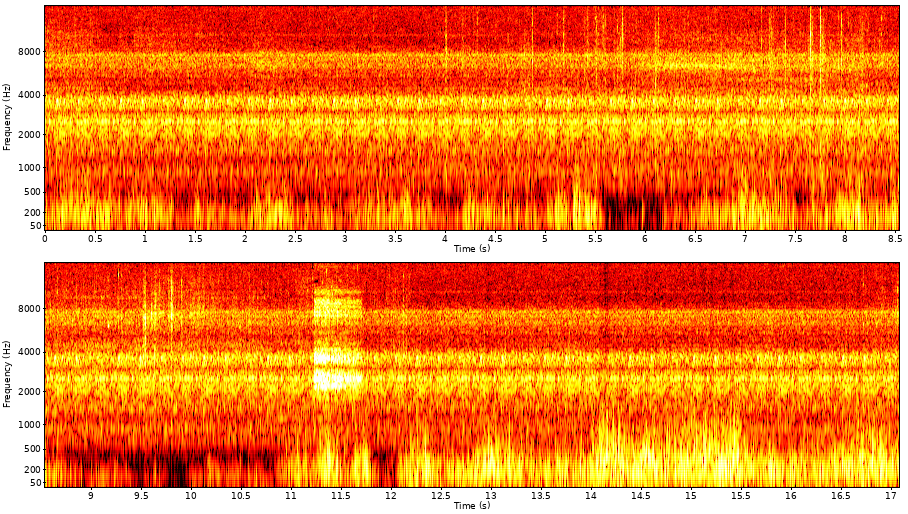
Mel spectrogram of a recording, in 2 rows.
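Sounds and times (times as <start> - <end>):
low rumble of tracks: 0.0 - 17.0
toy motor whine: 4.1 - 11.8.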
